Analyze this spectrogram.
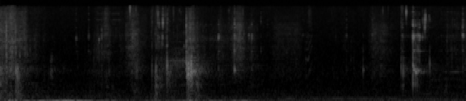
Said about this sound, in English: Do you hear me swallowing? I'm so sorry. I got lost in the moment. I'll try to edit it out.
